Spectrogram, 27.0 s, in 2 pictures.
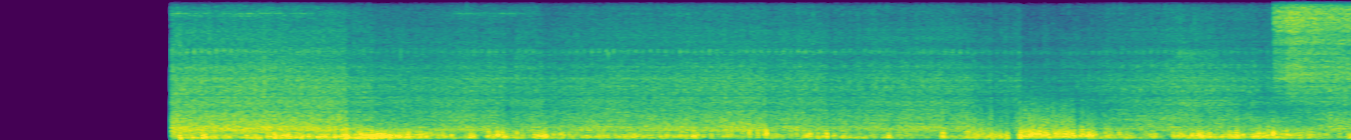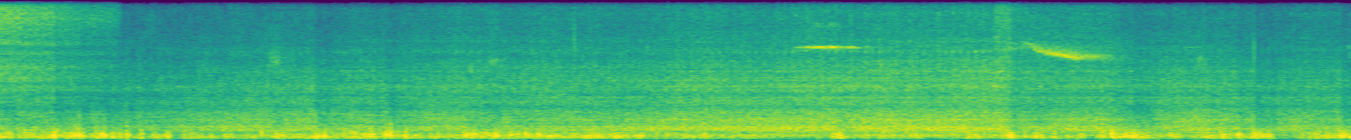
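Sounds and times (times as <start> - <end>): diesel train engine rumble: 1.7 - 27.0
air brake hiss: 12.7 - 14.7, 23.5 - 24.5
faint high squeals: 21.4 - 22.2, 23.6 - 24.8.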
